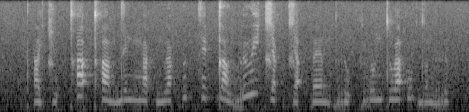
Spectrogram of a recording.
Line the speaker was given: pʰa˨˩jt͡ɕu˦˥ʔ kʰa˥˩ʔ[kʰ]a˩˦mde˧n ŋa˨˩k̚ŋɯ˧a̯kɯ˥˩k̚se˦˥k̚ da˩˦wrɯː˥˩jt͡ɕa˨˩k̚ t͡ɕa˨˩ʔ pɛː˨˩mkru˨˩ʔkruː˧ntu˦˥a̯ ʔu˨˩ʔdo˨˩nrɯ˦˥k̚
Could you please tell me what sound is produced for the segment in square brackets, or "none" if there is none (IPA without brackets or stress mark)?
kʰ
